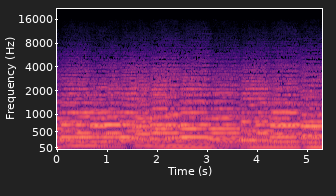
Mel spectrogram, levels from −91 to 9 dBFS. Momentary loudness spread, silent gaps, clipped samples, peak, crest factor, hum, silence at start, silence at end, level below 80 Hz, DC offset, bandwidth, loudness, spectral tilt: 3 LU; none; under 0.1%; -6 dBFS; 12 dB; none; 0 s; 0 s; -34 dBFS; under 0.1%; 9.6 kHz; -19 LUFS; -7 dB/octave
